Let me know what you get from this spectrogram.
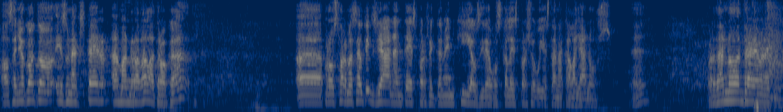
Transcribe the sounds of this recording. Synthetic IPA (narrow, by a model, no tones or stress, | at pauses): əlˠsəɲokɔt̪oezunəkspɛɾt̪əmənrəðalət̪ɾɔkə | əpɾɔlˠsfəɾməsɛwt̪ikzʒaːnənt̪ɛspəɾfek̚t̪əmeŋkiəlˠzðiɾɛwəlˠskəlespəɾʃɔβujəst̪anəkələʎanos | ɛ | pəɾt̪anːoənt̪ɾəɾɛmənəki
